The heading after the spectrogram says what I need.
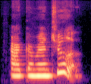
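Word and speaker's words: Acromantula: Acroantula.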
